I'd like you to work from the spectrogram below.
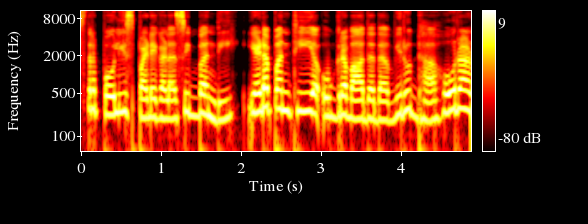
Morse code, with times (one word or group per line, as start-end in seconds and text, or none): none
